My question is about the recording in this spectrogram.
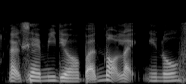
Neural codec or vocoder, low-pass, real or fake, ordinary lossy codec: none; 7.2 kHz; real; none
